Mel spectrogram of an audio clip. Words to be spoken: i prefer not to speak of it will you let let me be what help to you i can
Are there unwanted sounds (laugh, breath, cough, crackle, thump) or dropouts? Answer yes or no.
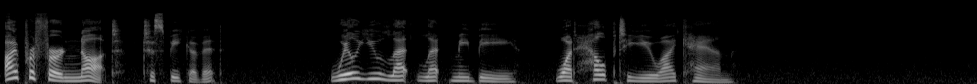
no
